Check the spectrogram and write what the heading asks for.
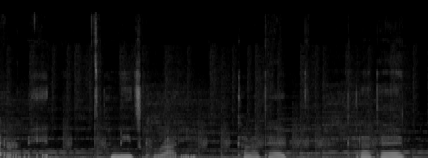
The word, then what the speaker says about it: karate: made who needs karate karate who knew spongebob was pronouncing it right the whole time and we were like why is he saying it weird it's no that's right he's right but um i wanted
